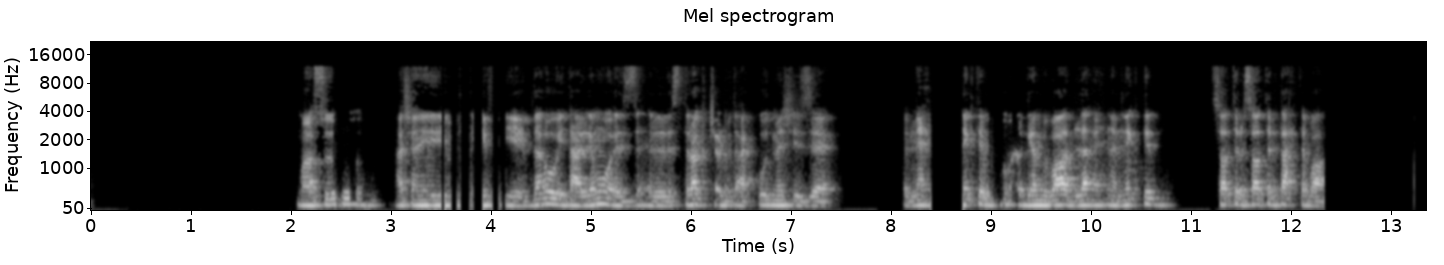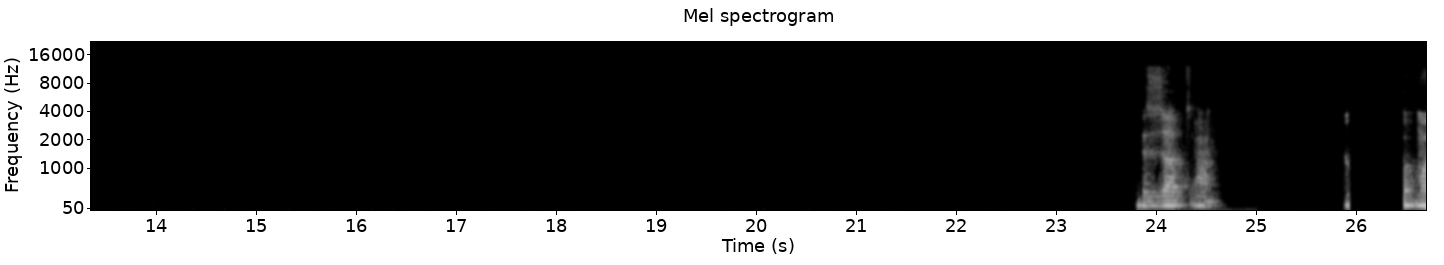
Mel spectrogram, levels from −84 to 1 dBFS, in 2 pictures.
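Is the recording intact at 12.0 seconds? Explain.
No. From 11.98 to 12.00 s a single loud pop cuts sharply across the speech, peaking roughly 5 dB above the surrounding level, while the talking carries on underneath it. The cause is likely a brief voltage step or pulse, from a plug, a switch, static or a driver glitch, entering the signal chain. The downstream circuitry shaped that pulse into the short, hard thump heard here.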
